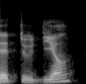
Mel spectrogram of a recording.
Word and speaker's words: étudiant: Y lo mismo con étudiant, étudiant y con étudiante, étudiante. Bien, ¿qué quiere decir esto?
